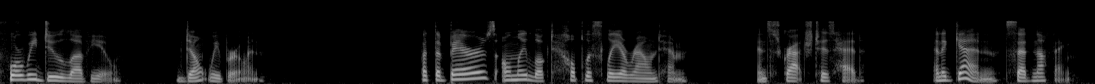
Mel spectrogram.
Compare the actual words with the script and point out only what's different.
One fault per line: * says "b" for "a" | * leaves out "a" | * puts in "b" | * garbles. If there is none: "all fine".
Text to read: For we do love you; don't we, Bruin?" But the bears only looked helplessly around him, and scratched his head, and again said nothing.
all fine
